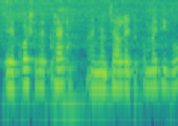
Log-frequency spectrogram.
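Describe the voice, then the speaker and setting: A Bangladeshi woman vlogging casually as she cooks at home, explaining each step in a chatty way, her voice hoarse from a cold. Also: on the low side, level tone, fast talker, background noise. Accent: Bangladeshi Bengali. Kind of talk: casual cooking vlog. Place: home kitchen.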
